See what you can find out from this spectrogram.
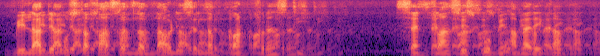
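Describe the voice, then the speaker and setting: A man's medium-pitched voice with fairly even intonation and big swings in loudness, against noticeable background noise. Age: 60s. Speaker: Islamic preacher. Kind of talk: sermon. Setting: stage with audience.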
